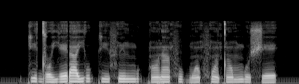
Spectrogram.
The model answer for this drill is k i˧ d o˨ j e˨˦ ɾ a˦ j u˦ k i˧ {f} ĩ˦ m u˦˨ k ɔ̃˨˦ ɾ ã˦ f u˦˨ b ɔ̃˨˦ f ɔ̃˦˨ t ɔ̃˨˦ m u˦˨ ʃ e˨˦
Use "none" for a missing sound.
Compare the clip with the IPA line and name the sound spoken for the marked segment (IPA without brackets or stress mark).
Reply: f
